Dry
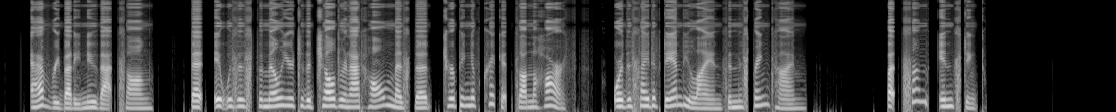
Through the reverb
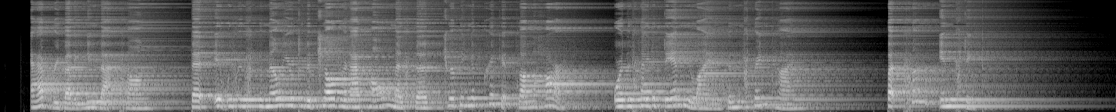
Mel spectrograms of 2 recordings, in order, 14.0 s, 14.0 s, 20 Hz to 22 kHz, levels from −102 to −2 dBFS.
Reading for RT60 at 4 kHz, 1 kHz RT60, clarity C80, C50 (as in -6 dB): 2.4 s, 2.4 s, 2.5 dB, 1.5 dB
